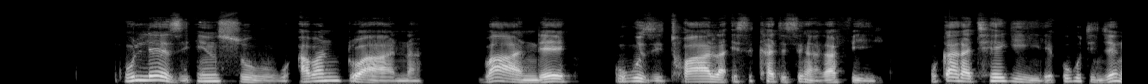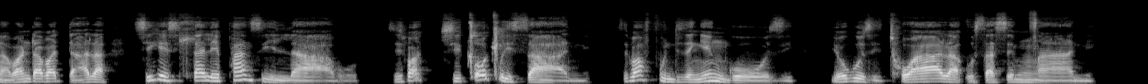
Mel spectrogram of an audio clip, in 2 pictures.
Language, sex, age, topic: North Ndebele, male, 25-35, health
